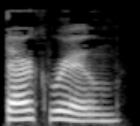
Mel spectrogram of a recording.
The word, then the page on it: dark room: British English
